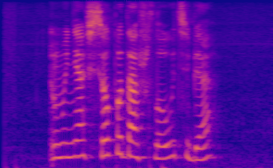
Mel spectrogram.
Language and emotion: Russian, positive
